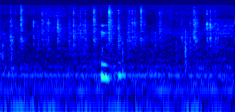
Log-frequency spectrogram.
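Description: Faint, irregular clicking of a computer keyboard being typed on, with a short voice sound about a second in.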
